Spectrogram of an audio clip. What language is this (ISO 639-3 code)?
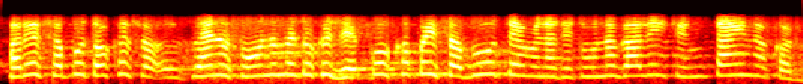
snd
